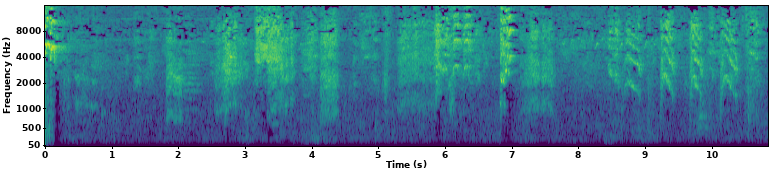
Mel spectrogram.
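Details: Rainbow lorikeet, Trichoglossus haematodus: continuous harsh, rasping high chatter made of many short screeches and squawks, some in rapid bursts.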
